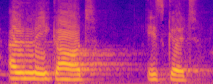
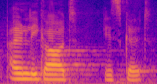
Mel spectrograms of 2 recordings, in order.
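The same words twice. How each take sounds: First: "Only God" firm, then "is good" lower after a pause; measured emphasis. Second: Low, soft "Only God is good"; hushed repeat. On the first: Preacher quoting Jesus's answer to the young man, measured emphasis. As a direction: set "Only God" out firmly, let "good" drop. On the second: Preacher repeating Jesus's answer to the congregation, hushed. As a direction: let it sink in quietly, pitched low. Softer repeat of the quoted line. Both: Acted.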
